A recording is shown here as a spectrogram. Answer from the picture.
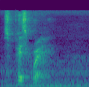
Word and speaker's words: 스페이스 그레이: 아니요, 스페이스 그레이.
